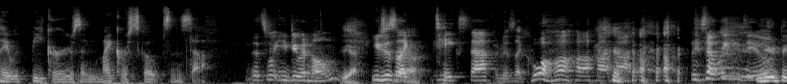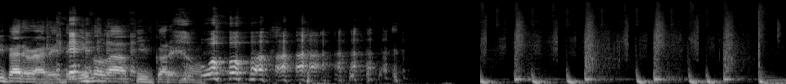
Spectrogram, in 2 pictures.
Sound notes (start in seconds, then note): 5.4 laughing; 9.6 laughs; 12.6 upbeat music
